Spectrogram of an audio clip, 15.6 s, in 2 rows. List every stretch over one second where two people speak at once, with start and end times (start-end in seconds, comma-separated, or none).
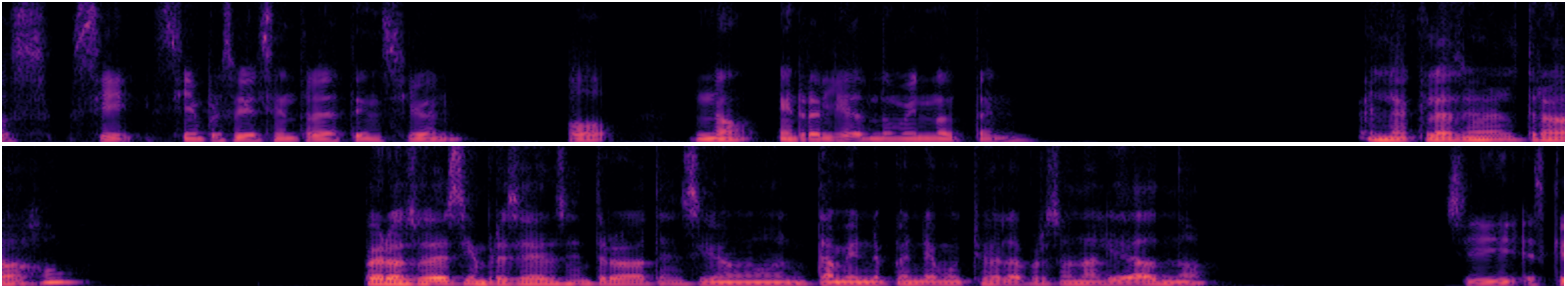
none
